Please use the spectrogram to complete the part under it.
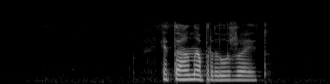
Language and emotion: Russian, neutral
